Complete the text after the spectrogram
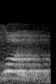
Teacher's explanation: ওই ধ্বনিটি হচ্ছে একটি যৌগিক স্বরধ্বনি।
